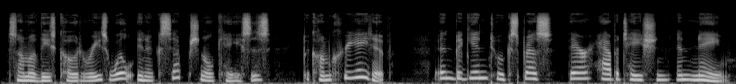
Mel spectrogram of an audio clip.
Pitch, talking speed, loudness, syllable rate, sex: 220 Hz, 145 wpm, -20 LUFS, 5.4 syllables/s, female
